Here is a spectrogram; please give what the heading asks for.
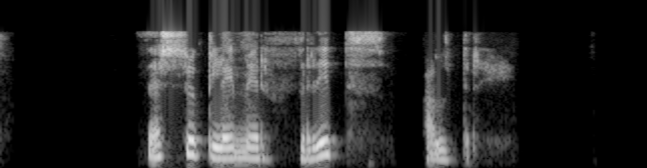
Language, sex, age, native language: Icelandic, female, 9, Icelandic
